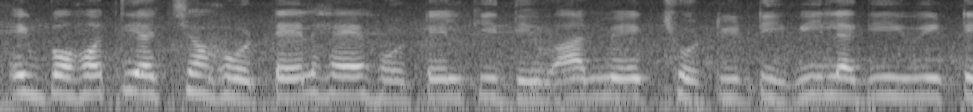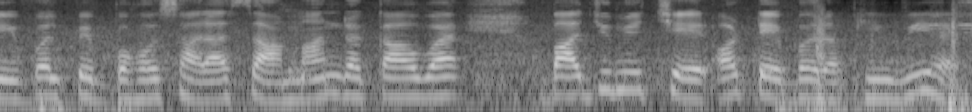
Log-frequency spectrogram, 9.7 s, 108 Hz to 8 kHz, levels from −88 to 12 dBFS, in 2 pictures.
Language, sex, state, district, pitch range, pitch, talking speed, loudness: Hindi, female, Haryana, Rohtak, 190-210 Hz, 200 Hz, 190 wpm, -17 LUFS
